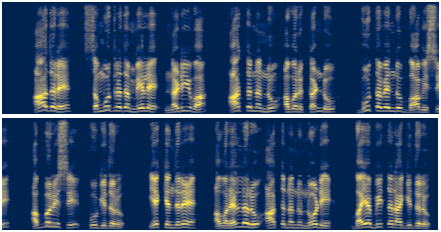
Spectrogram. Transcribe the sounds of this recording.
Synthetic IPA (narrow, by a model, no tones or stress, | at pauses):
aːd̪ɐɾe̞ | sɐmud̪ɾɐd̪ɐmeːle̞nɐɽijuʋɐ | aːt̪ɐnɐnːuʔɐʋɐɾukɐɳɖu | bʱuːt̪ɐʋe̞nd̪ubʱaːʋisi | ɐbːɐɾisikuːɡid̪ɐɾu | eːkend̪ɐɾe̞ | ɐʋɐɾɛlːɐɾuʔaːt̪ɐnɐnːuno̞ːɽi | bʱɐjɐbʱiːt̪ɐɾaːɡid̪ːɐɾu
